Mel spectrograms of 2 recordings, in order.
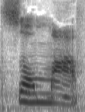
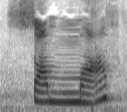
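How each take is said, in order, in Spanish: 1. La frase se reduce y se pronuncia unida. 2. La frase se dice en su forma completa.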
